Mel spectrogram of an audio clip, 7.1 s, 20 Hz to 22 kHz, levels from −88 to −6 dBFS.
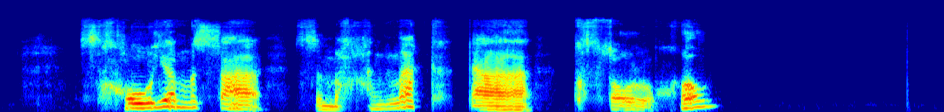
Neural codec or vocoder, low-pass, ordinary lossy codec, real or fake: codec, 24 kHz, 1.5 kbps, HILCodec; 10.8 kHz; Opus, 24 kbps; fake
